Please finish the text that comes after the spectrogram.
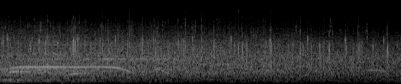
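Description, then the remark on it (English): A church audience claps their hands to praise God in sustained, dense applause, many overlapping claps forming a steady roar, with a brief high whistle-like tone near the start. “Clap your hands and praise God.”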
